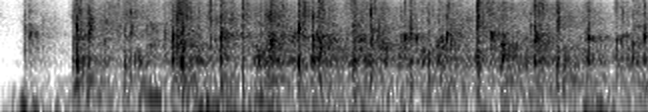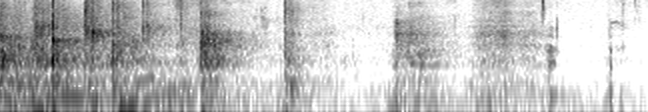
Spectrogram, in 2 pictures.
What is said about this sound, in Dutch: Geef hem een warm applaus.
